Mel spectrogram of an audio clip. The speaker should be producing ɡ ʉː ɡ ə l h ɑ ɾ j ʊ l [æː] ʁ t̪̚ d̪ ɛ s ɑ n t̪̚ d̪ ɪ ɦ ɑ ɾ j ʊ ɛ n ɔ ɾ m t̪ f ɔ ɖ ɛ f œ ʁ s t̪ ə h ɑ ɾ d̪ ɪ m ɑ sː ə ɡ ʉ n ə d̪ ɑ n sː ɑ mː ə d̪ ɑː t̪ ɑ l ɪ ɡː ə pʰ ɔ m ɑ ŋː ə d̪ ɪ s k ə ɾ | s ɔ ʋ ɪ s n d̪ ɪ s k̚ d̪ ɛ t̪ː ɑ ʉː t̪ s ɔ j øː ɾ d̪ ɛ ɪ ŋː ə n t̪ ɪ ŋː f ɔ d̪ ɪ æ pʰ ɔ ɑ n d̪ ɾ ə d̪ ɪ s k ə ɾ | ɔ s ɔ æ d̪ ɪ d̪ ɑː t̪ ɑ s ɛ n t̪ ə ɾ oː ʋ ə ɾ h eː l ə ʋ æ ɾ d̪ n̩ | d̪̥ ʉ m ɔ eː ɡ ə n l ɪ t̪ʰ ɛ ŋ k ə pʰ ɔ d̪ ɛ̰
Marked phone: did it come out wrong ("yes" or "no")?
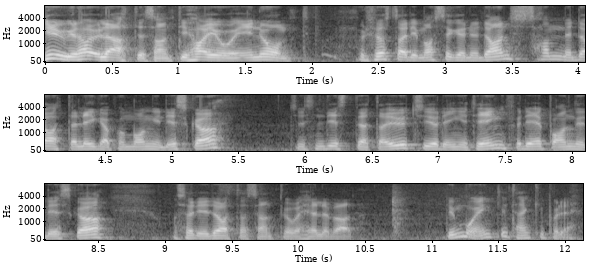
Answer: no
